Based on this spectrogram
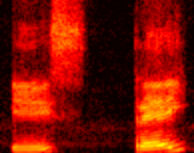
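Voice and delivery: ESTREIA syllable by syllable, drawn out; separado em sílabas. Shown as a demonstration. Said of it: "se separa assim". (estreia dito pausadamente, sílaba por sílaba)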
